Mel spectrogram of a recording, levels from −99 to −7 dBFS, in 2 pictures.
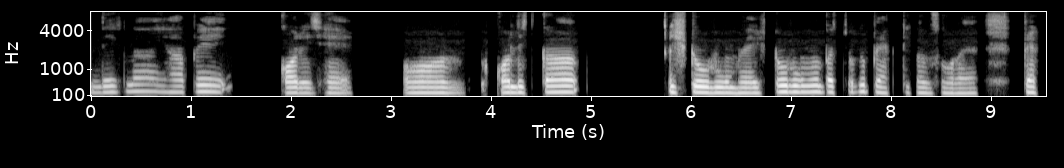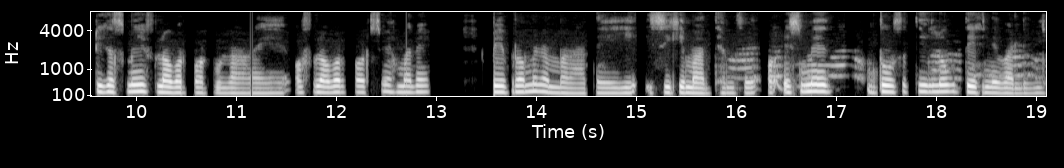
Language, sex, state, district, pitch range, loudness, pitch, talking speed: Hindi, female, Uttar Pradesh, Budaun, 180-215 Hz, -21 LUFS, 195 Hz, 160 wpm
